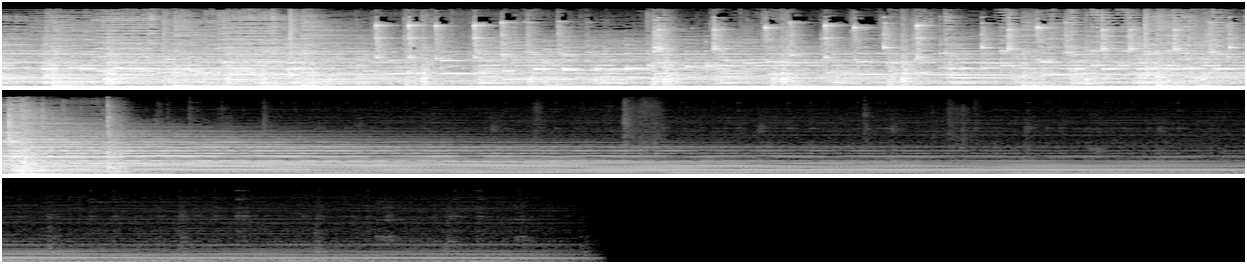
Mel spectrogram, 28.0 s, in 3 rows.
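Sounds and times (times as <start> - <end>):
orchestrion playing: 0.0 - 10.9.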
